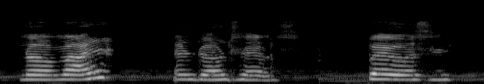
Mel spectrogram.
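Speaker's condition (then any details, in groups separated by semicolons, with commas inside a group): Severe brain injury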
